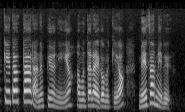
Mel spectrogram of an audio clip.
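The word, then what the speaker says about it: 目覚める: 메자메르. 네, 이때 주의하실 점은요. 원래 이 매를 떼고선요. 이 단어만 사용하실 때는요. 사메르라고 읽는다는 거예요. 근데 앞에 눈목자가 붙었기 때문에요. 이때는 읽을 때 메사메르가 아니라 메자메르라고 읽는다는 점이에요.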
